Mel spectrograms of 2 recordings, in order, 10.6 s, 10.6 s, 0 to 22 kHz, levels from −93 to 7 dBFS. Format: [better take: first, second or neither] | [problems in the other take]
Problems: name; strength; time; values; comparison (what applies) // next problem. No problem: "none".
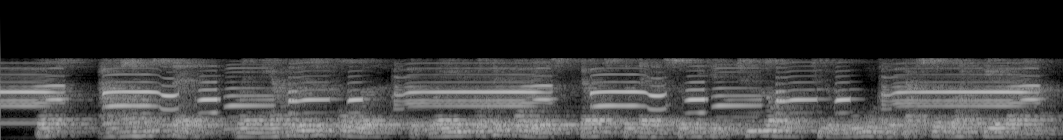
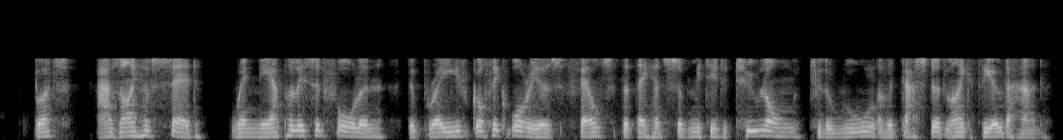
second | background sound (Harmonica); 4 dB above the speech // room echo; dies away in 1.2 s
